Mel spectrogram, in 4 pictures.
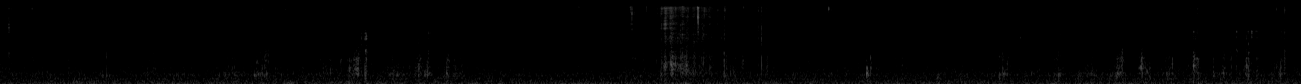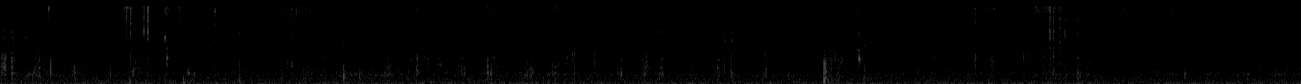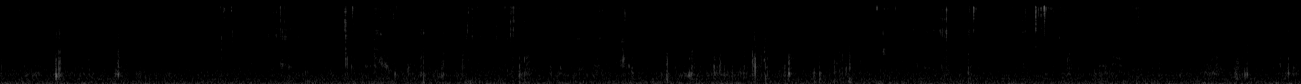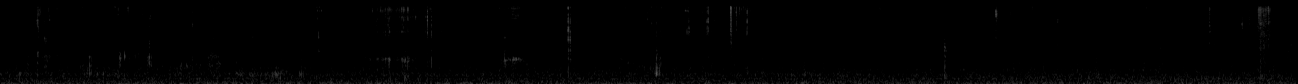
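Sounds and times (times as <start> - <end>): person chewing crunchy snacks: 2.5 - 4.7, 6.3 - 7.8, 10.0 - 20.4, 22.3 - 23.9, 28.2 - 46.6.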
